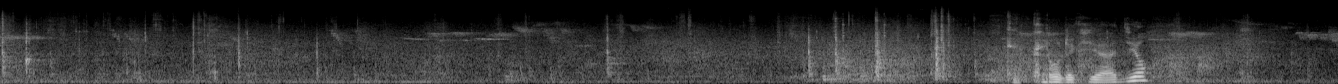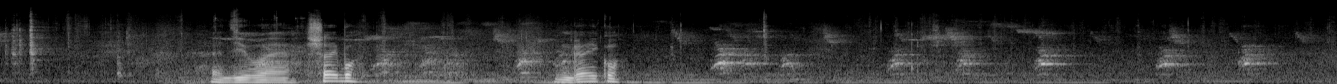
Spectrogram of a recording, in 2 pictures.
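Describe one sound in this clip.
Metal engine parts click and clatter.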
